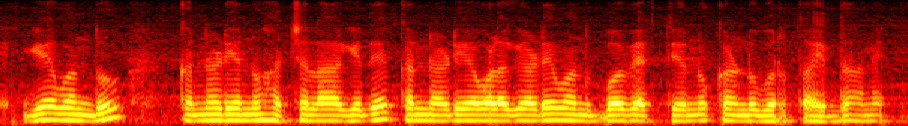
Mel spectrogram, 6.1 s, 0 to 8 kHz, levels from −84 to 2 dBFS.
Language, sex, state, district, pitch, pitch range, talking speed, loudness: Kannada, male, Karnataka, Bidar, 135 Hz, 135-145 Hz, 120 wpm, -15 LUFS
